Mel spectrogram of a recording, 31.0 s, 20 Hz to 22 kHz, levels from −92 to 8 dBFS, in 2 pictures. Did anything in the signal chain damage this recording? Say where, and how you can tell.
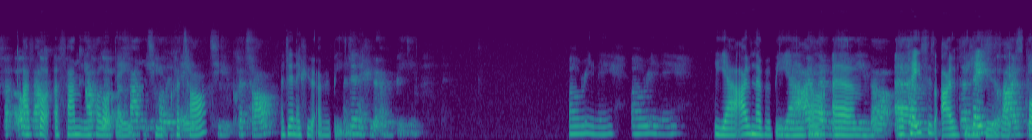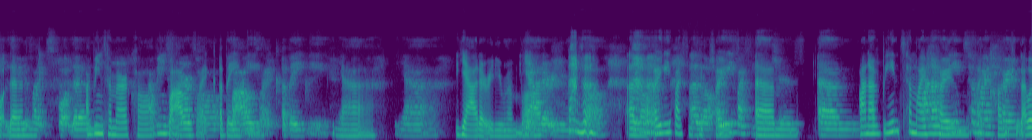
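Yes. Echo leak, at the call-processing stage. A copy of the speech returns 931 ms late at 0–4.3, 5.13–6.42, 9.45–10.32, 11.69–20.58, 21.11–22.25, 23.26–28.38 and 29.32–30.8 s. It sits 5 to 10 dB down in some spans and as loud as the speech in others. A loudspeaker-side echo canceller likely passed its microphone pickup back.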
